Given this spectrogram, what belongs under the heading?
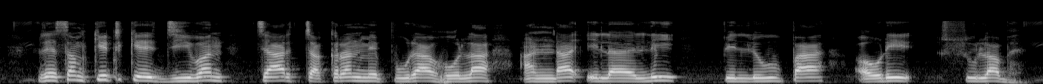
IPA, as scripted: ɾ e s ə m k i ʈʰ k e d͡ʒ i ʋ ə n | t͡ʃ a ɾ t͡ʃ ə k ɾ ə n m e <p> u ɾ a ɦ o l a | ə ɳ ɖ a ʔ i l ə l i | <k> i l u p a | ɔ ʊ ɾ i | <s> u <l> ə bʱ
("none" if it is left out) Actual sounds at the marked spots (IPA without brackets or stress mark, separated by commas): p, p, s, l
